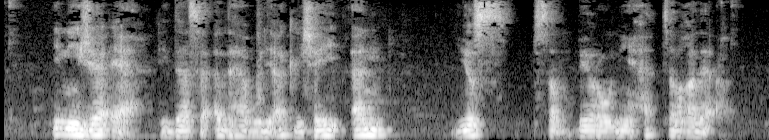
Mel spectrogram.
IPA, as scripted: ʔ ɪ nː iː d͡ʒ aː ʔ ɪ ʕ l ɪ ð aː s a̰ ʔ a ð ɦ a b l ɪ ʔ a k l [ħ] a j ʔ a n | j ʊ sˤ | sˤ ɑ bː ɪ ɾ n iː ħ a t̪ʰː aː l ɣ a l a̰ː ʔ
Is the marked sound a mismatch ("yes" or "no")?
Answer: yes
